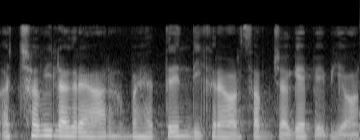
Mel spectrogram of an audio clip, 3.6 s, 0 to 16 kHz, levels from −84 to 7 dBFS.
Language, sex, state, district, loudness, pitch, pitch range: Hindi, male, Chhattisgarh, Sukma, -19 LUFS, 105 Hz, 100-120 Hz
